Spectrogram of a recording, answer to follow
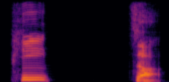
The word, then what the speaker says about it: pizza: pizza really clearly because I always hear people say it wrong yeah ISA they make it one long word listen to how I say this there's a little done done in the middle Pete saw Pete za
